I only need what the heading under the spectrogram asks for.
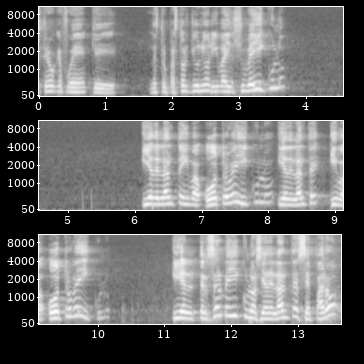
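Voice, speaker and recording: A man preaching a sermon with a Salvadoran Spanish accent, telling stories animatedly, acting out dialogue and breaking into shouts, often checking in with his congregation. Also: high voice, a little slow. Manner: animated storytelling with frequent asides to the congregation; acts out quoted dialogue and bursts into shouting. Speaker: pastor.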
